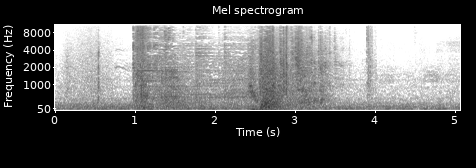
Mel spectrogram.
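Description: A man scrapes and thumps against metal.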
